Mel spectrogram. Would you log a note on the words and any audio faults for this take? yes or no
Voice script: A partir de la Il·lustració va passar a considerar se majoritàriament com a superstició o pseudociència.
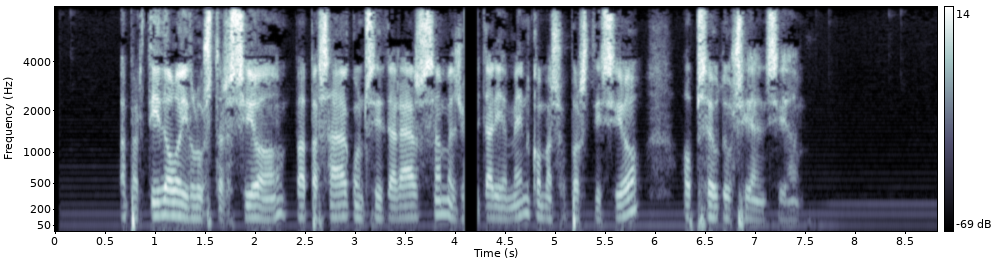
yes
